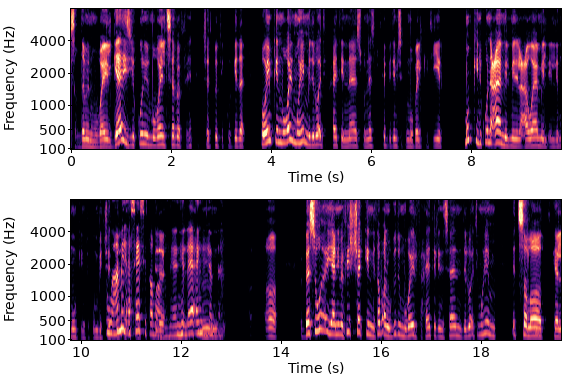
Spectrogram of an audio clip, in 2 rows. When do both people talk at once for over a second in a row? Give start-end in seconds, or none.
10.5-11.7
